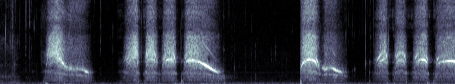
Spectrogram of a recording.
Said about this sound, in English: But what they do know is that each dolphin seems to have its own kind of signature whistle. Which is basically a name. Every individual has its own name.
